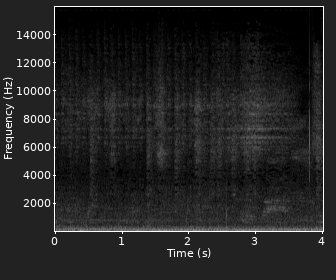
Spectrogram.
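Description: Steady low hum of idling cars in a queue, with music playing in the background.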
